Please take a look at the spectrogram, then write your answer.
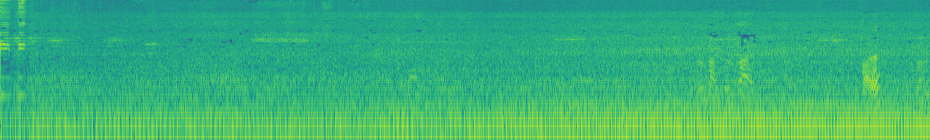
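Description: A motorcycle engine runs steadily during a Sunday group breakfast ride, a constant low drone that swells slightly louder partway through, with a brief horn toot and voices talking over it.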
